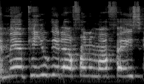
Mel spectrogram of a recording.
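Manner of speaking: high-pitched re-enacted indignation; indignant confrontation.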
